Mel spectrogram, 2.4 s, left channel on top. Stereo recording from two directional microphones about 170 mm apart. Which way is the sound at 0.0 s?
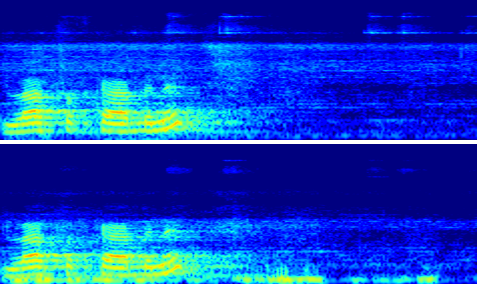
20° left (ahead or behind).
